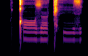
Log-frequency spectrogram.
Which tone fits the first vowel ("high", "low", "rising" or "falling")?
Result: low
